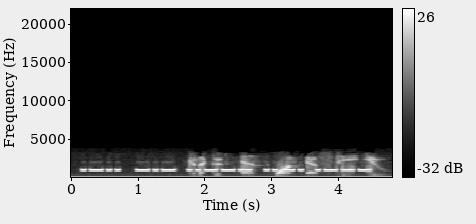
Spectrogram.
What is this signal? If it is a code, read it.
Morse code, heard as a keyed tone, about 19 wpm, 1010 Hz. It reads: L K2FJ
